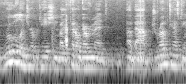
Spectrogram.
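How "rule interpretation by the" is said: ordinary delivery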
